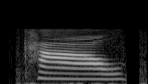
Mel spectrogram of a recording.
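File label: "kaau3", Cantonese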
